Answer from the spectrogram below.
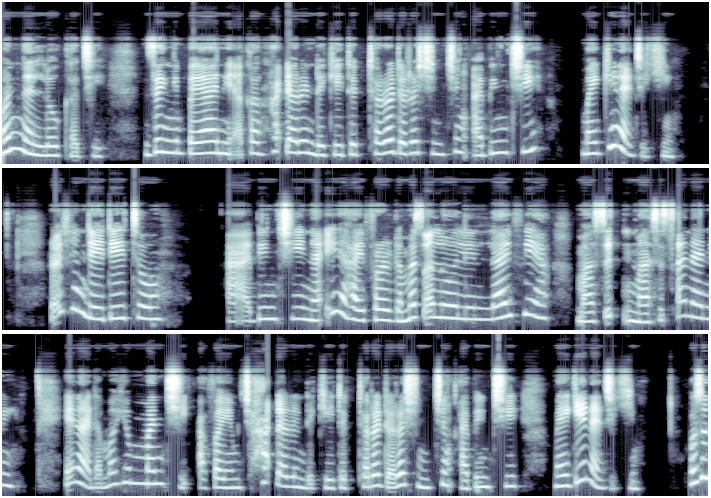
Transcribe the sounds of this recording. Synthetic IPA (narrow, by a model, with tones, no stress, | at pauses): wɐ˦nːɐ˨nloː˦kɐ˨t͡ʃiː˦zɐ˦˨ɲji˦bɐ˨jaː˦niː˨ʔa̰˨kɐ˦ŋha˦ɗɐ˨ɾɪ˦nda˨kʲeː˨tɐ˨tʰːɐ˨ɾɐ˦da˨ɾɐ˦ʃɪ˨nt͡ʃɪ˦ŋʔa˨bɪ˦nt͡ʃi˦ | ma˨jɡʲɪ˦na˨d͡ʒɪ˨kʲʰi˦ | ɾɐ˦ʃɪ˨nda˨deː˦to˦ | ʔa˨ʔa̰˨bɪ˦nt͡ʃi˦na˨ʔɪ˦ja˨ɦa˨jɸɐ˦rda˨mɐ˦sʼɐ˦loː˦nɪ˦nlaː˦ɸɪ˦jaː˨ | maː˨suː˦sʼɐ˦nɐ˨niː˦jɐ˦naː˨da˨mʊ˦hɪ˦mːɐ˦nt͡ʃiː˨ʔa˨ɸɐ˨jɪ˨mt͡ʃi̥˦ha˦ɗɐ˨ɽɪ˦nda˨kʲeː˨tɐ˨tːɐ˨ɾɐ˦da˨ɾɐ˦ʃɪ˨nt͡ʃɪ˦ŋʔa˨bɪ˦nt͡ʃi˦ma˨jɡʲɪ˦na˨d͡ʒɪ˨kʲiː˦ | wɐ˦su˦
